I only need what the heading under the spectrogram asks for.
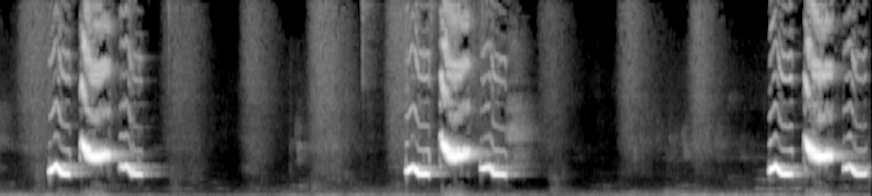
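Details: Orange-headed thrush singing in the morning: three identical phrases, each of three loud, ringing, swooping whistles, repeated roughly every three and a half seconds, with near silence between.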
